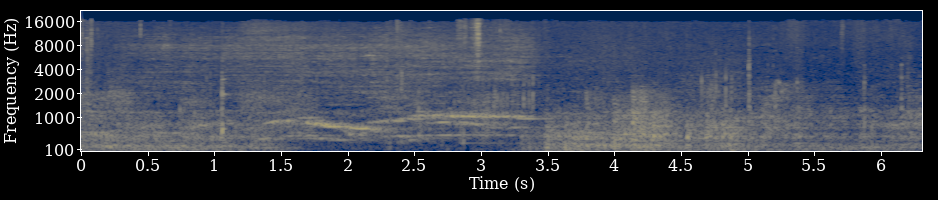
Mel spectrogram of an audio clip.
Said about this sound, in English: Yes, those are waves hitting houses.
